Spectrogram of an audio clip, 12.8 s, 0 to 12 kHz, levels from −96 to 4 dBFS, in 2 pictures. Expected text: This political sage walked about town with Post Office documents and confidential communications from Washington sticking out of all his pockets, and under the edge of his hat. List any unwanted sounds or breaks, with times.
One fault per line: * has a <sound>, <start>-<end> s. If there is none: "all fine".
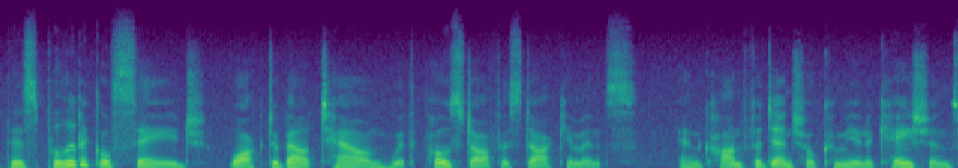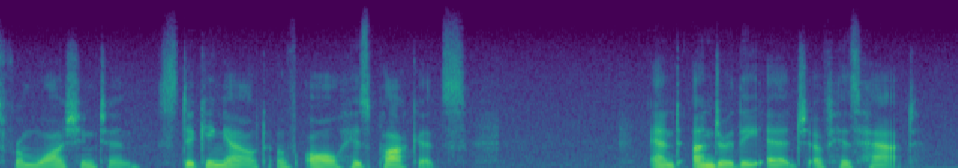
all fine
